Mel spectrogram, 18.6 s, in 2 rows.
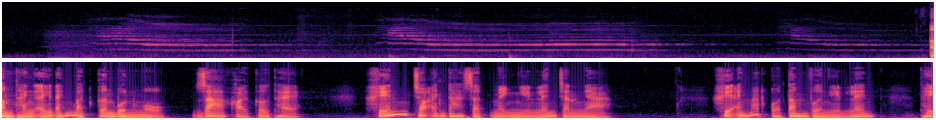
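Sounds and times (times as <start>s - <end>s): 
mournful cat meowing: 0.9s - 2.9s, 3.8s - 6.9s, 7.8s - 9.3s
speech: 9.3s - 12.4s, 13.0s - 15.5s, 16.5s - 18.6s.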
